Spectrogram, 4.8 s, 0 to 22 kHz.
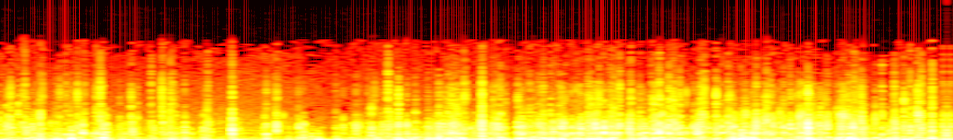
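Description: Close-up of pink silicone scrubber gloves with soft bristles worn on the hands, the gloved fingers rubbing and scratching against each other. The result is a dense run of soft, quick scratchy brushing ticks over a steady low hum around 100 Hz.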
